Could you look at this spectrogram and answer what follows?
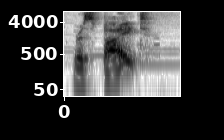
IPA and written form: rɪˈspaɪt (Respite)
